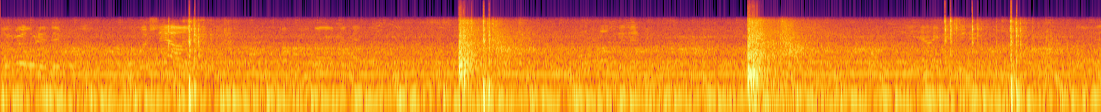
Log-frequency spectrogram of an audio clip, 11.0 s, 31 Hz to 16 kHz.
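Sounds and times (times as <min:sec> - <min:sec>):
firework shells bursting: 0:04.6 - 0:05.4, 0:07.5 - 0:08.4.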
